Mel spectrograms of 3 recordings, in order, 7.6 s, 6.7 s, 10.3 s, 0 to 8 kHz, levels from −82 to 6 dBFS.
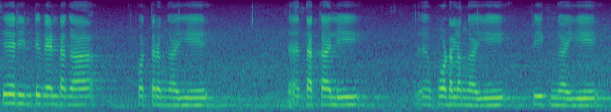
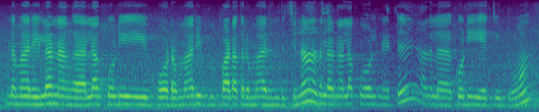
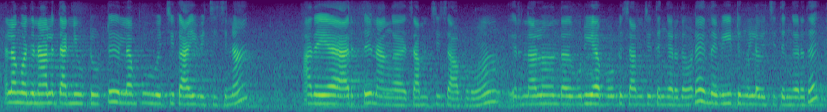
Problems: constant background noise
